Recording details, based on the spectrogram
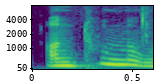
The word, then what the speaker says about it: Antoun: Voilà, et les chanteurs qui sont donc l'un ténor, c'est Frédéric Antoum. – Antoun. Moi je prononce Antoun.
